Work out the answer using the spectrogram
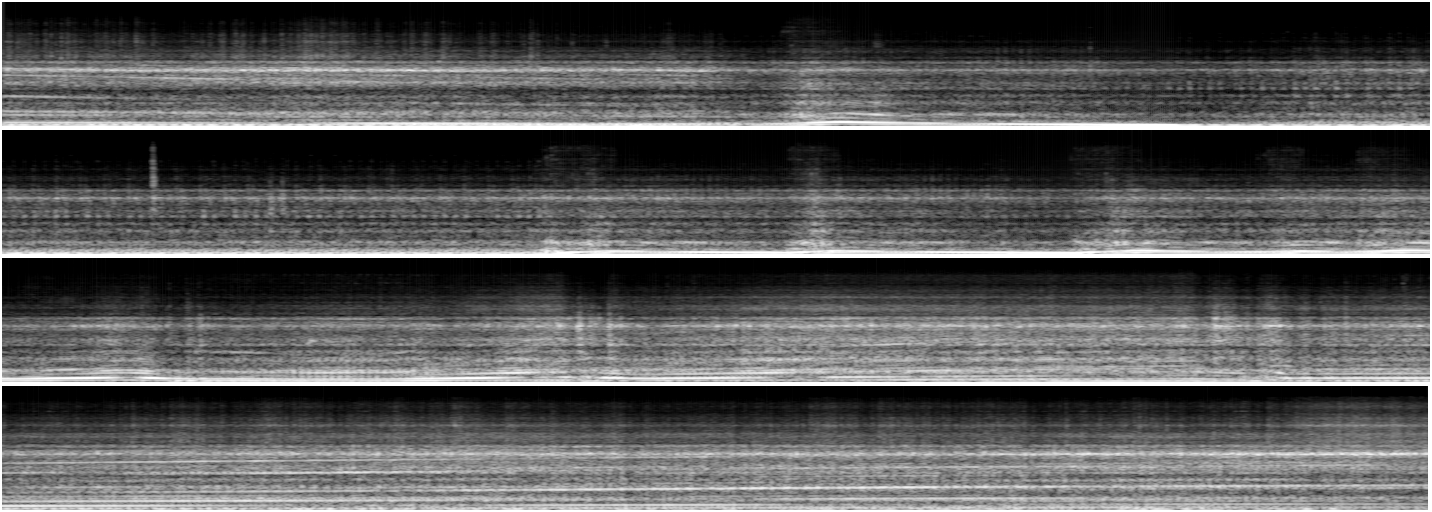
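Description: Austin-Healey Sprite race car's four-cylinder engine at full effort, heard from the open cockpit. The revs rise and drop sharply about four seconds in and again several times in quick succession through the middle, then climb steadily near the end.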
